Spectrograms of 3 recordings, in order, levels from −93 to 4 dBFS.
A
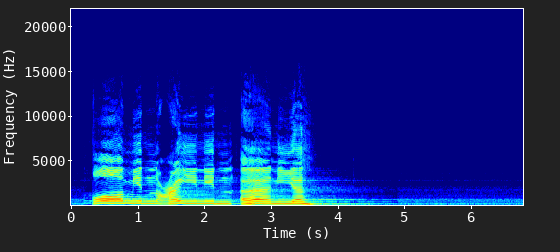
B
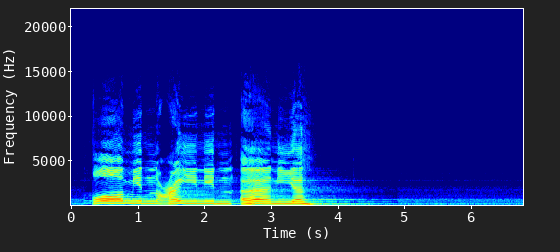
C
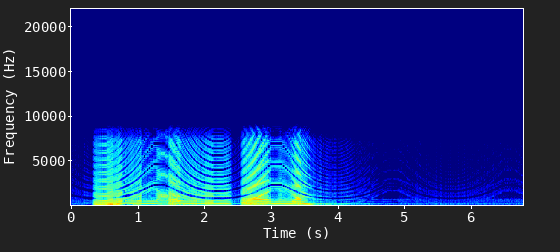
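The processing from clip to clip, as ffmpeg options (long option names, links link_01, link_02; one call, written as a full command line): ffmpeg -i in.wav -af anull out.wav
ffmpeg -i in.wav -af "acrusher=samples=37:mix=1:aa=0.000001:lfo=1:lforange=37:lforate=0.57,aresample=16000,aresample=44100,volume=-7.5dB" out.wav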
